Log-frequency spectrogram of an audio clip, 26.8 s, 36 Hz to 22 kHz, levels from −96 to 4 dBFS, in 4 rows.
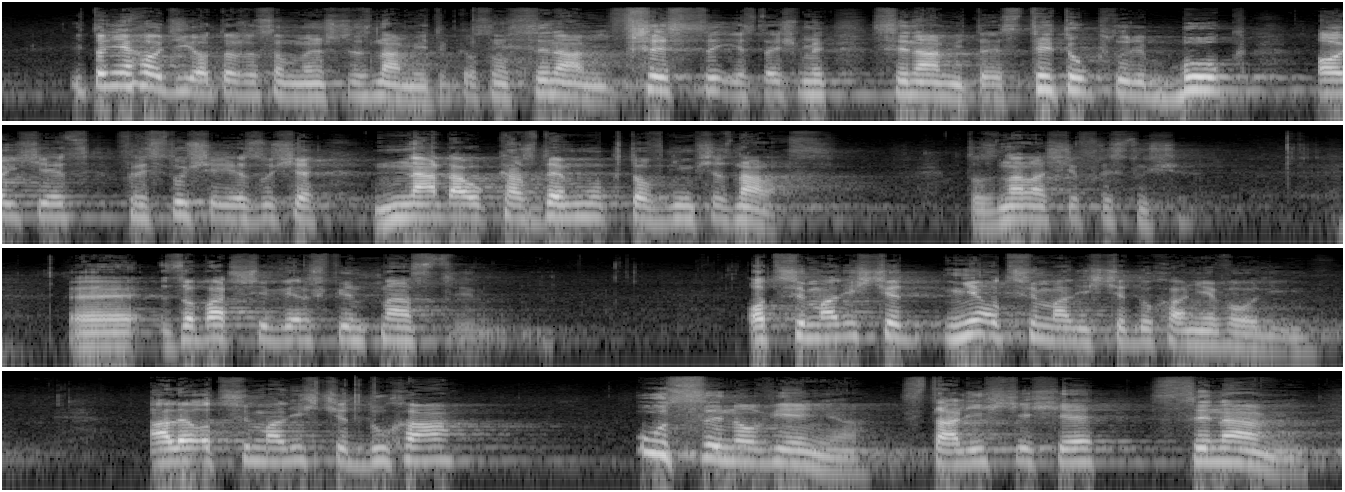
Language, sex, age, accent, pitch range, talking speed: Polish, male, 50-69, native, 130-180 Hz, 115 wpm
